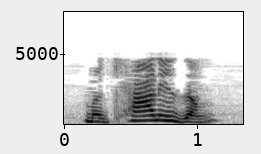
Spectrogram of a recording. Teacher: mechanism，重音放在第二个音节上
